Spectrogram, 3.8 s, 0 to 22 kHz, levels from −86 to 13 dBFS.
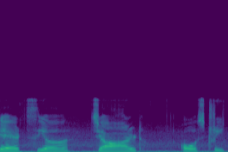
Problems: background sounds at intervals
